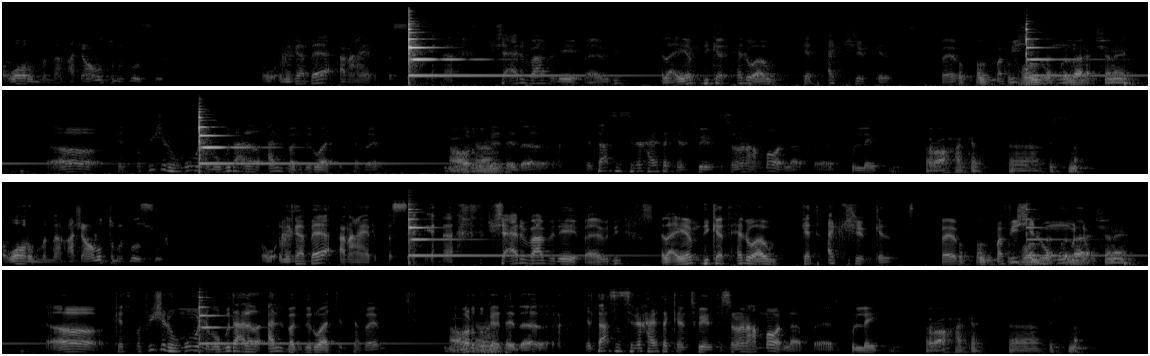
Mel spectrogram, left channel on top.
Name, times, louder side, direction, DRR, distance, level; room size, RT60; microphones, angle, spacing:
voice 1, 0.0-1.6 2.6-8.9 9.4-9.6 9.9-10.9 11.9-15.6 16.0-20.2, right 7 dB, 55° right, 0.4 m, -47 dB
sound 1, 4.1-6.7 7.3-7.5 10.2-12.0 13.4-15.7, left 10 dB, 40° left, 0.4 m, -34 dB
voice 2, 9.7-11.3 15.9-16.5 20.7-22.2, equal, 5° left, 0.8 m, -46 dB
12.0 x 5.3 x 2.4 m
head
